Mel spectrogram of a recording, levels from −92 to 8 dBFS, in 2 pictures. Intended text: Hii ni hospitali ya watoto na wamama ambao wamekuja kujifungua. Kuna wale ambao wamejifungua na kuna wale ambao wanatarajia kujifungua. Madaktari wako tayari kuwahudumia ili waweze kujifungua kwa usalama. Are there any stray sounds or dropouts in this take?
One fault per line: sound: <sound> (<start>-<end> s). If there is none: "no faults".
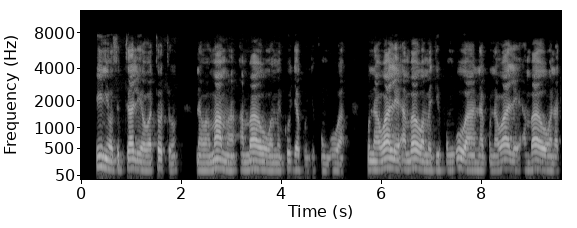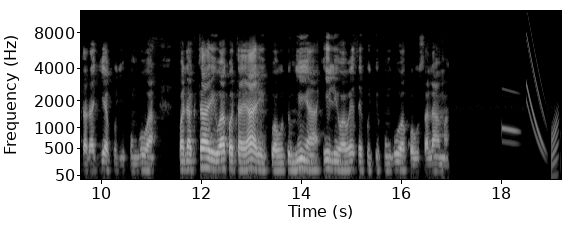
sound: chirp (18.0-19.2 s)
